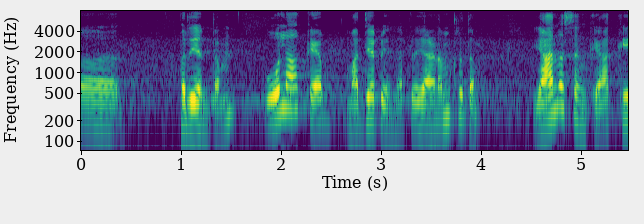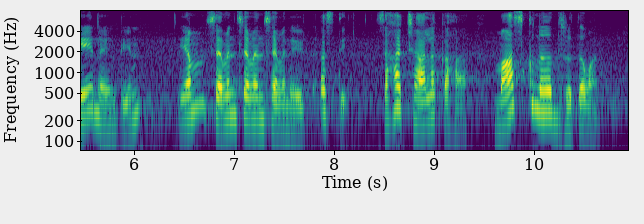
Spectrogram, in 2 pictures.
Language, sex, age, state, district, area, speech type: Sanskrit, female, 60+, Karnataka, Dakshina Kannada, urban, spontaneous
